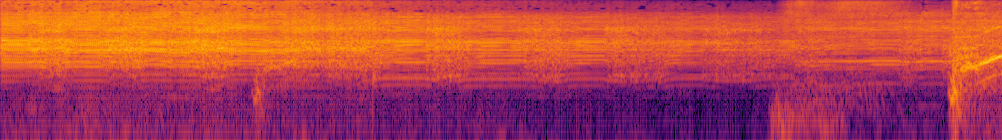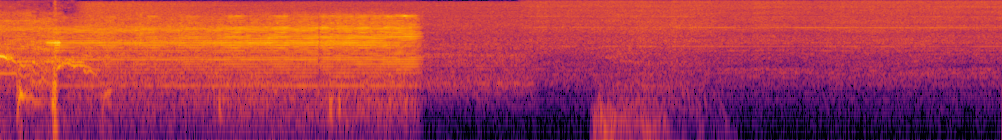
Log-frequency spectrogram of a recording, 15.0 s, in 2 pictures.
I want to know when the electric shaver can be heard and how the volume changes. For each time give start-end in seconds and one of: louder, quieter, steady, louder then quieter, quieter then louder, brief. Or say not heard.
0.0-10.7 quieter then louder.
